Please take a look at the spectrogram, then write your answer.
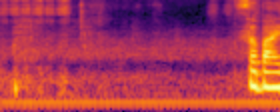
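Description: Brown colored pencil shading on paper during a drawing of a face under a hat: faint, soft scratchy strokes, close and quiet, with a voice starting near the end.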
